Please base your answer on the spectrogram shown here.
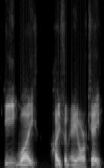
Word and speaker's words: Irk: The shaft or handle had generally a ferrule or ring of horn, Irk, pronounced EY-ARK, on its upper end to keep it from splitting.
